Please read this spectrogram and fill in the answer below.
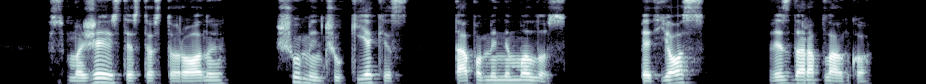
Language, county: Lithuanian, Alytus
